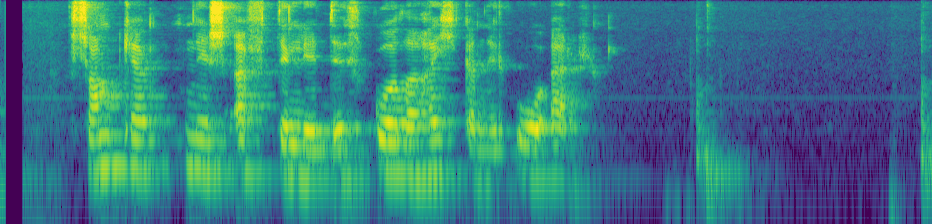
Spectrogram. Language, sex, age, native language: Icelandic, male, 18-19, Icelandic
